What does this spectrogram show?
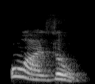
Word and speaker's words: oiseau: Next is we have two vowel combinations here, O and I and EAU. So the pronunciation of O and I is ua and EAU is o. So the word will be oiseau.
